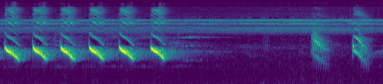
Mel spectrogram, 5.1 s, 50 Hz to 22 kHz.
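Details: Wilson's bird-of-paradise calling: six loud, downslurred, slightly harsh notes delivered in a quick even series roughly every 0.4 seconds, then a pause before two shorter rasping notes, all over a steady high-pitched insect hum.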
